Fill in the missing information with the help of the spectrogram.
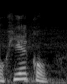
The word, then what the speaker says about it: Gieco: A pesar de que su apellido es de origen italiano, en Argentina se pronuncia simplemente como Gieco.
